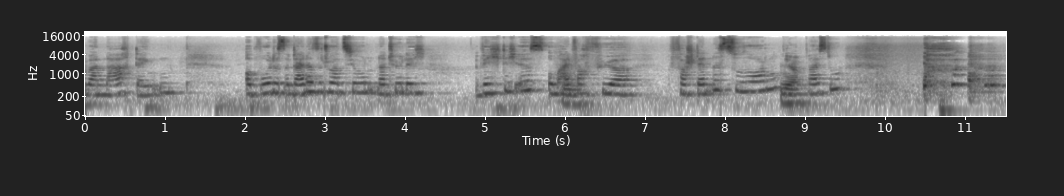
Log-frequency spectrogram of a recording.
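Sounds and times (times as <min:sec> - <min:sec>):
speech: 0:00.0 - 0:10.0
person coughing: 0:06.0 - 0:06.2, 0:10.5 - 0:11.5.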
